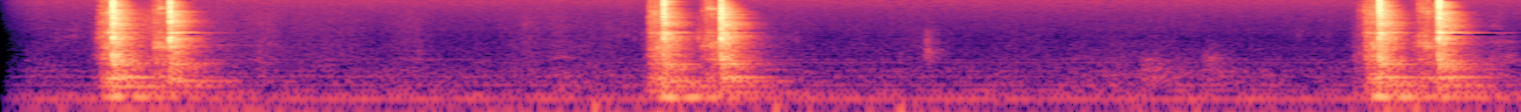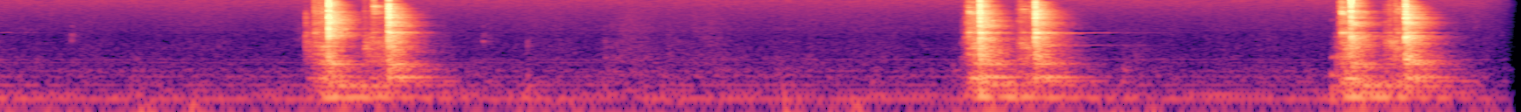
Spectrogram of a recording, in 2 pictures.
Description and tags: Light pull string
Me pulling a string to turn a light on and off.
